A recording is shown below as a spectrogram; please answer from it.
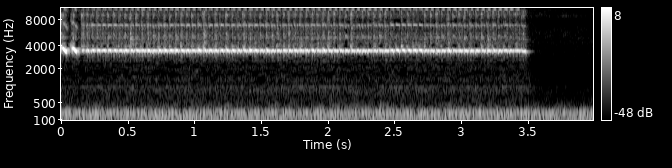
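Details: Emma field cricket singing in autumn: a few quick pulses at the start lead into an unbroken high, pure-toned trill lasting about three and a half seconds before it stops abruptly.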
